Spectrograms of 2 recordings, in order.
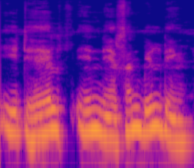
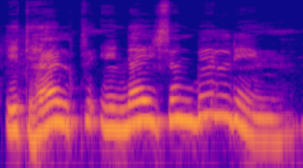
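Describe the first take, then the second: First: Read flatly in a Hindi accent, without pitch movement. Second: Read in a British accent with clear rises and falls. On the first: "कुछ कोई उतार चढ़ाव नहीं, हम हिंदी लहजे में पढ़ देते हैं" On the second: "जैसे अंग्रेजी में पढ़ते हैं ... कितनी बढ़िया इसमें उतार चढ़ाव आया"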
